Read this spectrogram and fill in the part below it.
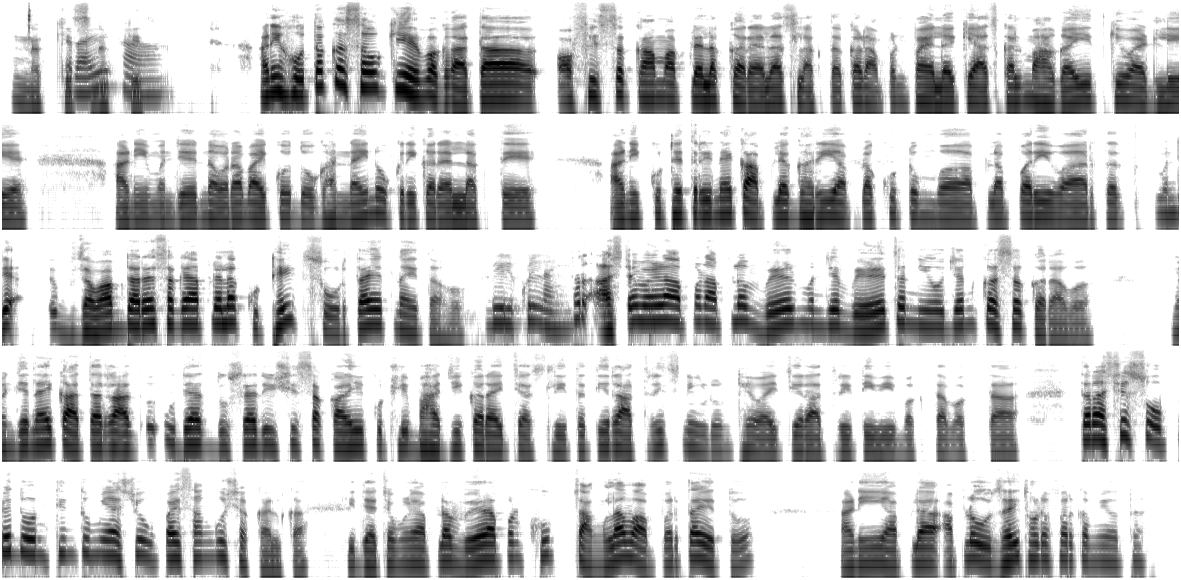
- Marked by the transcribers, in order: tapping; in English: "राईट"; other background noise; other noise
- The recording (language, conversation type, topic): Marathi, podcast, कुटुंब आणि करिअरमध्ये समतोल कसा साधता?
